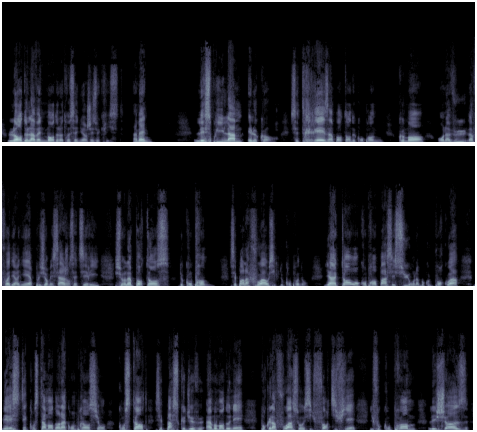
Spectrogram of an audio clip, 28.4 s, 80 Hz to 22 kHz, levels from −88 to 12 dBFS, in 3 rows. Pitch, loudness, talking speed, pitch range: 170 Hz, -28 LUFS, 185 wpm, 155-185 Hz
